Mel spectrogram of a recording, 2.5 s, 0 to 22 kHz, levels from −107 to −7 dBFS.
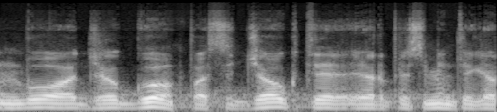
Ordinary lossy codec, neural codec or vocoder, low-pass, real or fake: Opus, 24 kbps; vocoder, 44.1 kHz, 128 mel bands, Pupu-Vocoder; 19.8 kHz; fake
